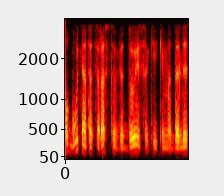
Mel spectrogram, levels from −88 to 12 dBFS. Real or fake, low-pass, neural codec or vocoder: real; 3.6 kHz; none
